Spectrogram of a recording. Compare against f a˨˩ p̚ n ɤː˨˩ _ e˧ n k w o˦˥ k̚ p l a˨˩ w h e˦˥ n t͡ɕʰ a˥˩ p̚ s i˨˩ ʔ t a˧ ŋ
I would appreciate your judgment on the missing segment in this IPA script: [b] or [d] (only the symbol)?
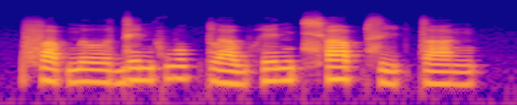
d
